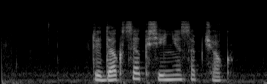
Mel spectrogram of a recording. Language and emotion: Russian, neutral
